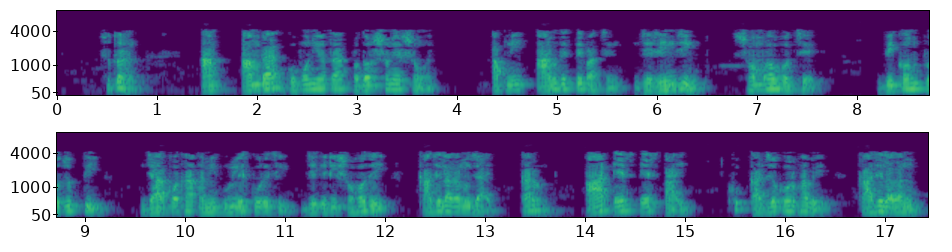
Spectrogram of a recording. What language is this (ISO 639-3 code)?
ben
